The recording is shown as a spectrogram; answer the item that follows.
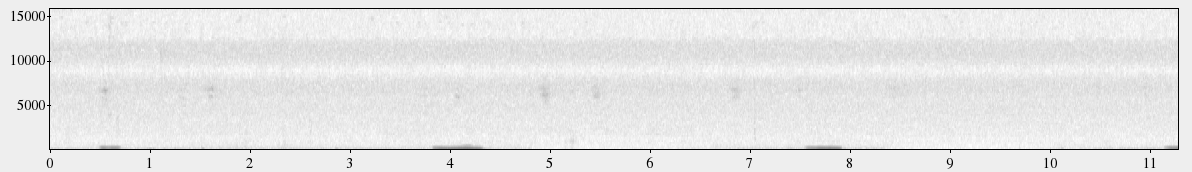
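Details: Yo-chan, a rescued house cat with a kinked tail, asleep indoors and unexpectedly snoring loudly: low, rough, droning snores, each lasting about half a second, come roughly every three and a half seconds in a quiet room.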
